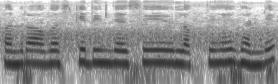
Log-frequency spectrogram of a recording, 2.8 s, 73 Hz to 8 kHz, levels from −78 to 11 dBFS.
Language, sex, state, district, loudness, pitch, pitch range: Hindi, male, Maharashtra, Gondia, -12 LUFS, 240 Hz, 235-245 Hz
